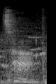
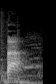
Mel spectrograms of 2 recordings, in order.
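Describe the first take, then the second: First: The t is said with a puff of air. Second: The t is said without a puff of air. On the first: The speaker calls it wrong. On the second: The speaker calls it right.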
